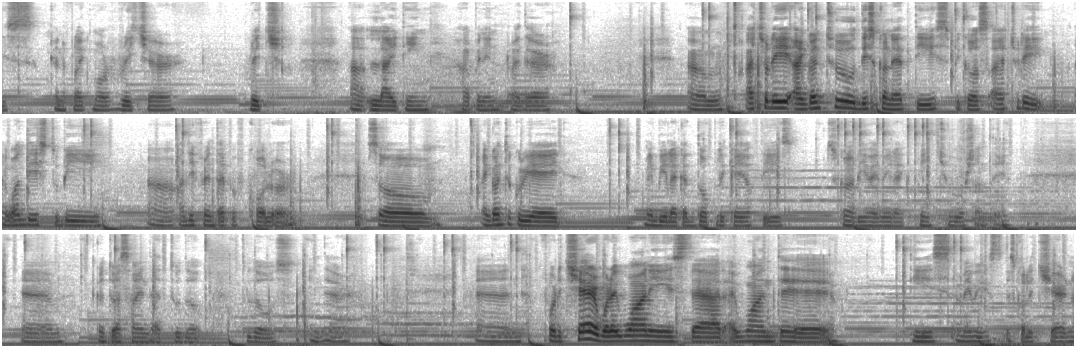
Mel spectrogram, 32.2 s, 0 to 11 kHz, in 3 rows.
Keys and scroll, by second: 20.1 2, 20.7 Return, 31.3-32.2 typing.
